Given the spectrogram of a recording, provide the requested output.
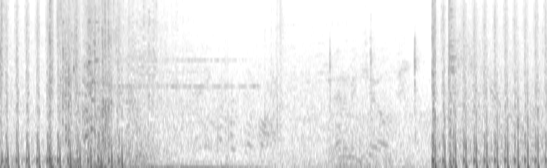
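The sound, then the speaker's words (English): Rapid bursts of video game gunfire, a fast rattling automatic stream at the start and again near the end, with a quieter stretch of muffled game noise in between. “that was gunshots. I thought I heard footsteps”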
